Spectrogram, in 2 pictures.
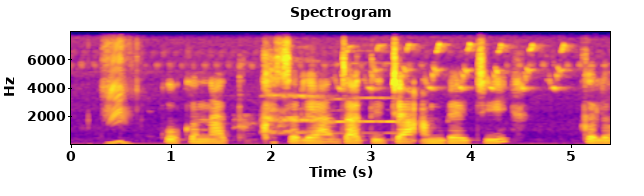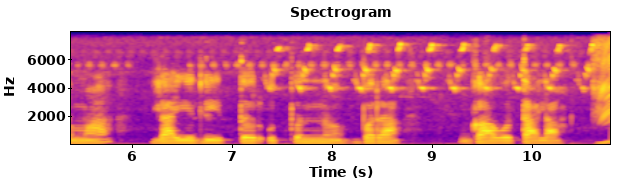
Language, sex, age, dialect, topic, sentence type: Marathi, male, 31-35, Southern Konkan, agriculture, question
